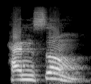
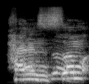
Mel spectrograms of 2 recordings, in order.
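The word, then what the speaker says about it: handsome: चुकीचा अर्थ होत असतो हसम असा उच्चार आपण त्याचा करत असतो या ठिकाणी सुद्धा जो काही डी अक्षर आहे तोडी अक्षर सायलेंट आहेडी आपलं कार्य करत नाही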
